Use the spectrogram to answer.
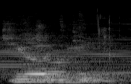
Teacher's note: That Y can be pronounced a lot or hardly at all. You can say jyoti, where you're really putting the Y in there.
